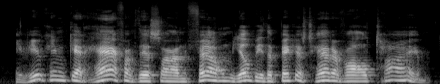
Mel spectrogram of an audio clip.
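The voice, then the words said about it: Imitates another person's voice. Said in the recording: “That's my flawless George Lucas impression.”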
